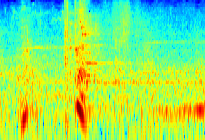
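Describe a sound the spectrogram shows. Hands grab and scrape against a rough stone ledge.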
